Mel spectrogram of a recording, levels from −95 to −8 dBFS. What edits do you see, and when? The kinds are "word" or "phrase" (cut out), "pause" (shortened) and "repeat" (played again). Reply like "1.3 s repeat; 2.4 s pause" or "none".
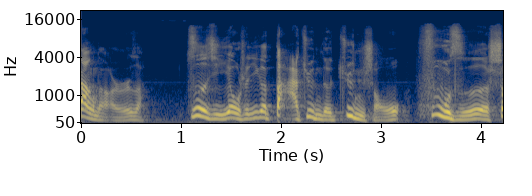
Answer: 3.3 s pause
